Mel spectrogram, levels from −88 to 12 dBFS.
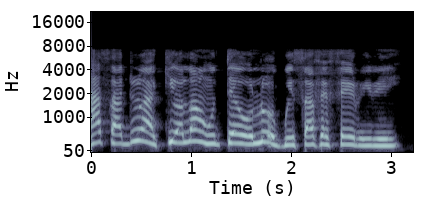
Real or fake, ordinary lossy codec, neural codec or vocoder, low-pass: real; none; none; 7.2 kHz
